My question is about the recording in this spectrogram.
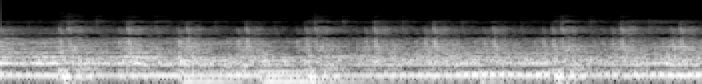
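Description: Live experimental electronic music: sustained low drone tones layered with a dense texture and a run of repeated short percussive pulses.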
